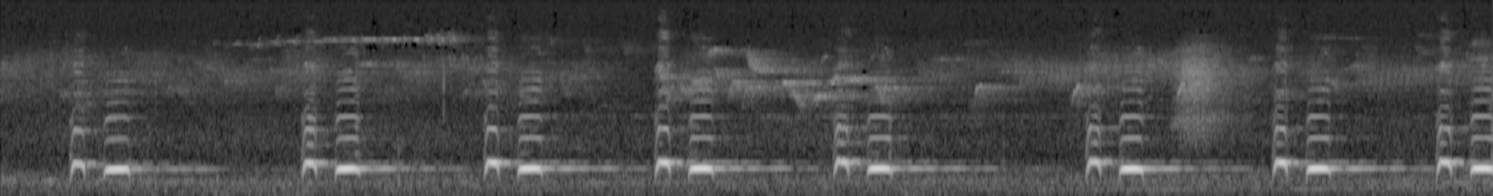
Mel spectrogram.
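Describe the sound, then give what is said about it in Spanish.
A common cuckoo calls its two-note cu-coo over and over at a steady pace, clear, with faint higher birdsong twittering in the background. “Pero para que todo el mundo sepa de qué hablamos y partamos de la misma base, vamos a pararnos a escuchar durante unos segundos el famoso canto del cuco.”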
